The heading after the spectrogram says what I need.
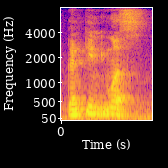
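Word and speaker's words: continuous: सो नॉट यस, कंटिन्यूअस, अस।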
